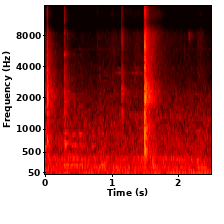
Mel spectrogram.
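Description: A few sharp clicks from makeup containers and tools being handled, the loudest about one and a half seconds in.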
